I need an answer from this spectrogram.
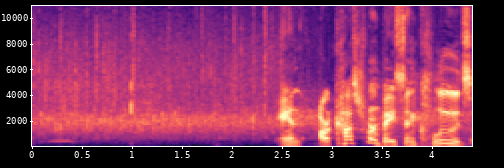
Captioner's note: applause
